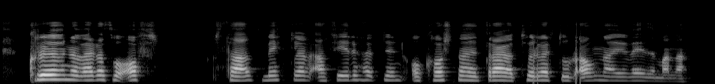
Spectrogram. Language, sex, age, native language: Icelandic, female, 50-59, Icelandic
